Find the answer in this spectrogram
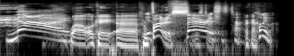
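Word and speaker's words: Faris: Yes, I still I keep pronouncing it Fis because that's what my Mayori says. Yeah. Oh, she says No, she says Ferris, but I But it's Ferris.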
